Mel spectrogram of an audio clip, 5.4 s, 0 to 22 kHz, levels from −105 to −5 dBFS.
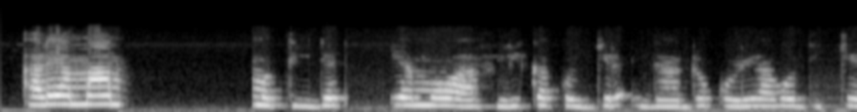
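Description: A call audio freeze runs from 0.73 to 1.59 s: the last sound stretches into a fading buzz for about 0.84 s, then the speech resumes exactly where it stopped, with nothing lost. Late-arriving packets that drained the jitter buffer are the likely cause.

A long network dropout follows from 2.15 to 2.45 s. A brief fading fill covers about 0.28 s of speech that never arrives, and the audio picks up further on at "mũabirika kũingĩra ithandũkũrĩa". Lost packets are likely responsible, and nothing is recovered. Throughout, the speech is band-limited at 8 kHz by the call codec, which sounds like Opus at around 32 kbps.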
